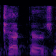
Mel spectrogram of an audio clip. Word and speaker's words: Koechner: It's pronounced Koechner, It's spelled Koechner. – Oh, Koechner, yeah.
